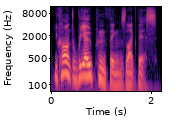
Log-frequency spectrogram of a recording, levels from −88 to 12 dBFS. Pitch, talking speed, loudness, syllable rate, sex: 120 Hz, 165 wpm, -18 LUFS, 3.4 syllables/s, male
